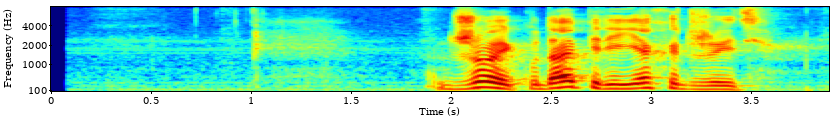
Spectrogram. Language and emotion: Russian, neutral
